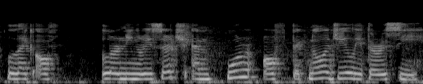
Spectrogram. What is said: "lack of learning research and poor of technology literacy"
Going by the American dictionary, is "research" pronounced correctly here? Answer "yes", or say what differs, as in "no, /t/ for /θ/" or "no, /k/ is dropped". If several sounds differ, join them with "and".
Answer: yes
